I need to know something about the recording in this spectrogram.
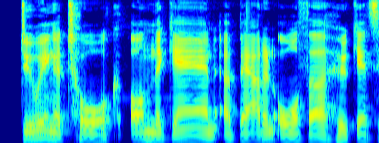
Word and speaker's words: Ghan: up and down and everyone in Australia pronounces it the Gan but um it's technically a shortened version of the Afghan Express was the original name so Gan is is how you're supposed to it but I will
